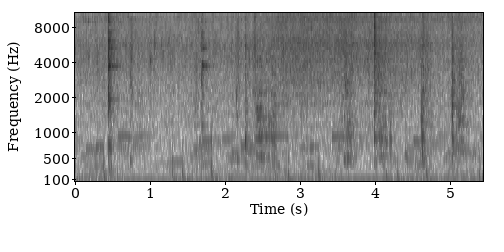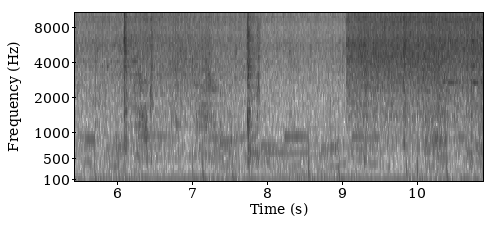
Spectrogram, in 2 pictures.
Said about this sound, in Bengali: ভাজা হচ্ছে চিংড়ি মাছ খুব বেশি বেশিক্ষণ ভাজা লাগে না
